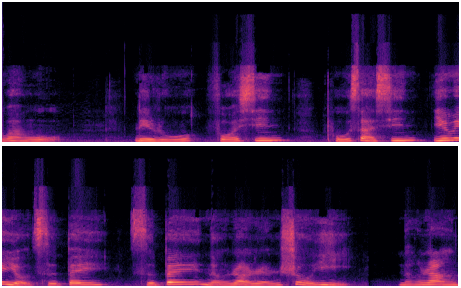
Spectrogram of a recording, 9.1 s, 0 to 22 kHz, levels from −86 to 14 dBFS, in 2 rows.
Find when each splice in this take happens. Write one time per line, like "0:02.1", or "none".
0:04.2
0:05.7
